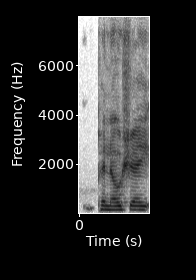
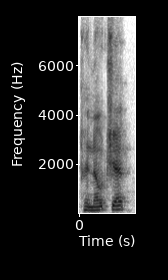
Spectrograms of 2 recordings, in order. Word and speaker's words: Pinochet: ii know how you spell that's how you pronounce his name yeah Pinochet it's a soft tea but it's a it's like a it's spelled like you would think it's pen no jet but it's pronounced like a soft tea so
